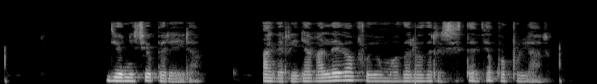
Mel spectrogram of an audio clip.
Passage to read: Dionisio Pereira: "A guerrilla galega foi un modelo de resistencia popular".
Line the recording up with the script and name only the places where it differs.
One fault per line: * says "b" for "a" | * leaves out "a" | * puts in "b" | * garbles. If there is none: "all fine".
all fine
